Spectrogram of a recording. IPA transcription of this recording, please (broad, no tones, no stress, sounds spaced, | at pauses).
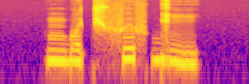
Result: m b ʌ t͡ʃ f ɪ f ɡ i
